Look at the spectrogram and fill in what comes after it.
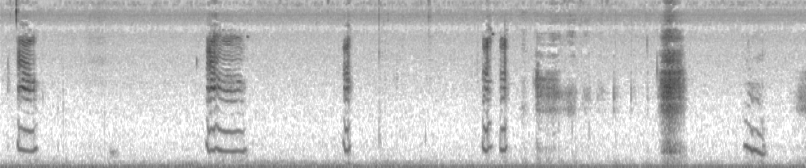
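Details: Domestic cat that talks back, apparently complaining, whenever someone sneezes: short sharp meows and a longer drawn-out one, spaced irregularly over ten seconds, with a loud broadband burst near the end over steady low hum.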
